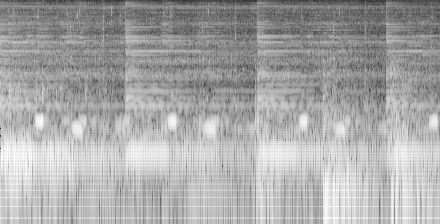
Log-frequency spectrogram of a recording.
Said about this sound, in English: All the while, the age old clock ticked away on his mantle punctuated by the occasional whimsical cuckoo.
